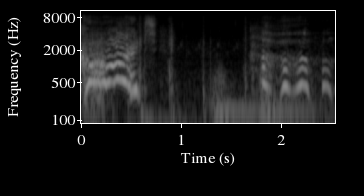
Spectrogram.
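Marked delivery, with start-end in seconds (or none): 1.8-2.5 high-pitched, tearful crying voice. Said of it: "Don't cry, [name]".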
